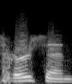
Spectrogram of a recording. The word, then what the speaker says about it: Hirsen: yours but my last name is her sin but it's spelled h-i-r-s-e-n so they look up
